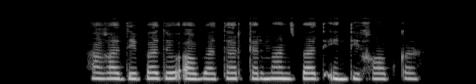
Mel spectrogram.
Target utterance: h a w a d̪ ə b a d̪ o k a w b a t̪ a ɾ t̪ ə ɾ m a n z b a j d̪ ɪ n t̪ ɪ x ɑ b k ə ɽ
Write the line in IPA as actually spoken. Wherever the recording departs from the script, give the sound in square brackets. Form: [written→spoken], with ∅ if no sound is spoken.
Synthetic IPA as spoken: h a [w→ɣ] a d̪ ə b a d̪ o [k→ʔ] a w b a t̪ a ɾ t̪ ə ɾ m a n z b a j d̪ ɪ n t̪ ɪ x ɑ b k ə ɽ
